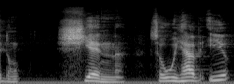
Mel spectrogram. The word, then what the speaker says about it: chienne: Here we have the sound N, chienne, the female name for dog, we say, donc chienne.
